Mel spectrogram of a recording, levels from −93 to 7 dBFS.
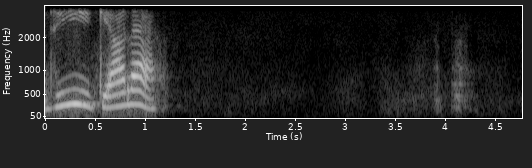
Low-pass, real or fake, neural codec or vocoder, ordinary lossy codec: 3.6 kHz; real; none; none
